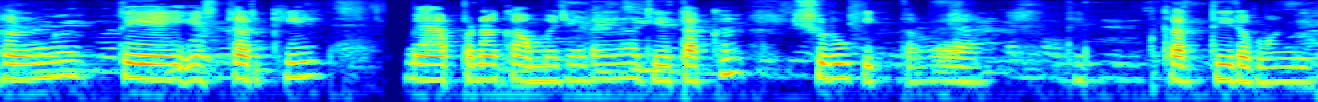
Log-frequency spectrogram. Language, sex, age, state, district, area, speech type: Punjabi, female, 60+, Punjab, Jalandhar, urban, spontaneous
